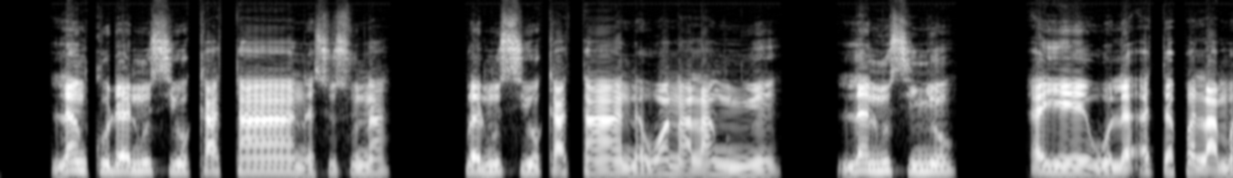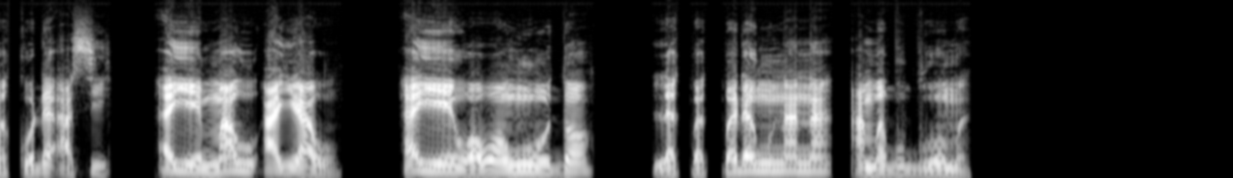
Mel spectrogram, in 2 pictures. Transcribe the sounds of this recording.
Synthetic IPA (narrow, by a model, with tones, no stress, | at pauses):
lɛ˦ŋ̩˦ku˦ɖɛ˦nũ˦si˨wo˦ka˦t̪ã˦nɛ̃˨su˦su˦nã˦ | k͡plɛ˦nũ˦si˨wo˦ka˦t̪ã˦nɛ̃˨wɔ˦nã˨˦la˦ŋũ˦ɲũ˦ɛ˦ | lɛ˦nũ˦si˨ɲõ˦ | e˦jɛ˦wo˨lɛ˨ʔɛ̰˦t̪ɛ˦ɸɛ˦la˦mɛ̃˨ko˨ɖɛ˦ʔa̰˨si˦ | ḛ˦jɛ˦mã˦wu˦ʔa˨jɾa˦wo̰˨ | e˦jɛ˦wɔ˨wɔ˦ŋũ˦wo˦d̪ɔ˦ | lɛ˨k͡pɛ˨k͡pɛ˦ɖɛ˦ŋũ˦nã˦nã˦a̰˨mɛ̃˨bu˦bu˨wo˦mɛ̰̃˨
